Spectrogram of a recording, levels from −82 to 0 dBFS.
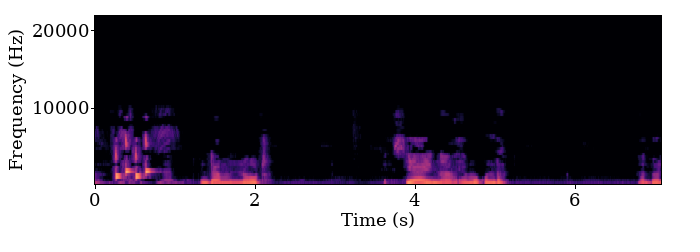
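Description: A speech recording, likely passed through WMA compression at a low bitrate, something like 32 kbps, across its whole length. The transform coding leaves plainly audible ringing and washy smearing, hiss that swells with the speech, and nothing above 10.1 kHz.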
